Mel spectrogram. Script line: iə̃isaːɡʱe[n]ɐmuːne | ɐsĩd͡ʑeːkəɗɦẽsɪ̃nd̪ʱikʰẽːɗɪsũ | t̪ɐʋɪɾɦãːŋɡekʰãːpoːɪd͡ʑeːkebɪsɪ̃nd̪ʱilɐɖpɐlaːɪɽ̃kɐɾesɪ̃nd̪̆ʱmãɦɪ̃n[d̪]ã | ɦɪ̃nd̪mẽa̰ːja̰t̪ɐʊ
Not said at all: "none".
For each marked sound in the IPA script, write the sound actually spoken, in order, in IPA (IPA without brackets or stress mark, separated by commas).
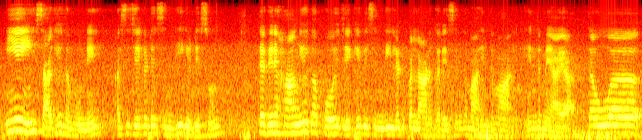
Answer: n, d̪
